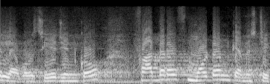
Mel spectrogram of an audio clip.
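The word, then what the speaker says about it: Lavoisier: Are silent है इसमें, इनको प्रोनाउंस करेंगे लैवोसिए.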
